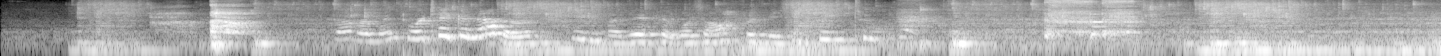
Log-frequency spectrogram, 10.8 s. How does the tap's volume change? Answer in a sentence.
The loudness of the tap goes up.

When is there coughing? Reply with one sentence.
You can hear the coughing from 1.1 to 1.9 s and from 6.7 to 8.6 s.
